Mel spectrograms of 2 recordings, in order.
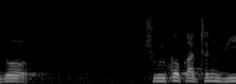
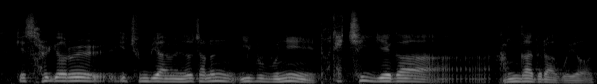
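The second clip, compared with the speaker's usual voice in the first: usual speaking voice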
